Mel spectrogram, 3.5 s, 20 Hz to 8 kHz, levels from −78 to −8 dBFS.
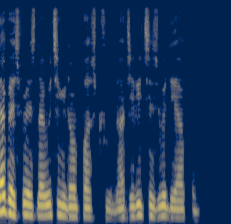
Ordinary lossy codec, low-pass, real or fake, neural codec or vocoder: none; 7.2 kHz; real; none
